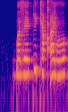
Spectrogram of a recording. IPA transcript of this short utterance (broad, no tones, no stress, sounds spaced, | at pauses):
ɡ͡b ʌ z e k i kʲ e qʼ i j o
